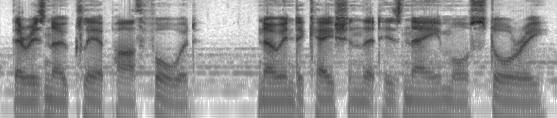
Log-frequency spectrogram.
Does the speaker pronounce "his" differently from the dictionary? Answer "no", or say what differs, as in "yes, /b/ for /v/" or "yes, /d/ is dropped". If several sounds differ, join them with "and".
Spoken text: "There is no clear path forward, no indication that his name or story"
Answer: no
